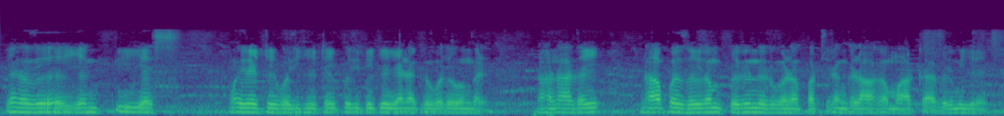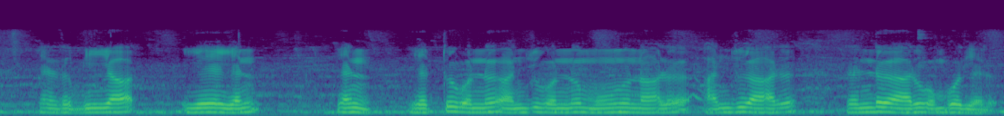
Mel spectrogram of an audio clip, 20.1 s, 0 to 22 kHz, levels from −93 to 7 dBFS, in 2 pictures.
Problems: constant background noise, continuous background conversations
